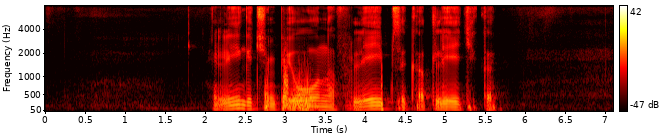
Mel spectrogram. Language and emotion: Russian, sad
